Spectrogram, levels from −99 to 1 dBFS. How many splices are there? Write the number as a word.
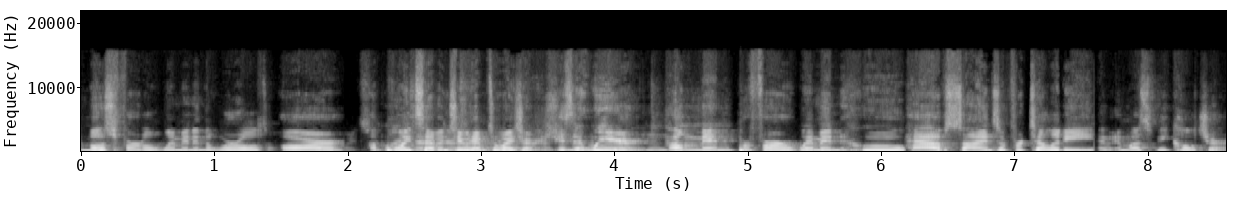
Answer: two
